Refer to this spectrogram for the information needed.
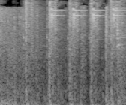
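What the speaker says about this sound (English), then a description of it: "I start firing at this guy" Rapid bursts of video game gunfire in a sci-fi shooter, several loud, sharp volleys spaced a fraction of a second apart, filling the clip with no talk.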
